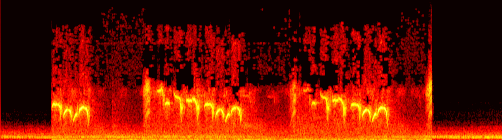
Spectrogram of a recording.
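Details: Yellow-bellied prinia with albinism, a bird of grassland and scrub, giving three quick bursts of bright mewing notes that slide downward in steps, each burst about a second long, over a constant low background hum.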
